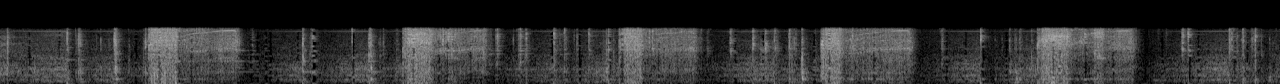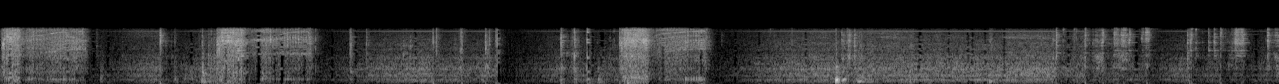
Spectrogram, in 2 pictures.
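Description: A wrench loosening the main bearing cap bolts on an engine, a long stretch of close ratcheting, clicking and metallic rubbing in uneven bursts with brief pauses, no talk.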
